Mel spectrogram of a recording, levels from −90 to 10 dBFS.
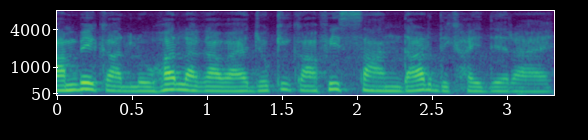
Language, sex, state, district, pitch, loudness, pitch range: Hindi, male, Bihar, Kishanganj, 165 Hz, -19 LUFS, 150-190 Hz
